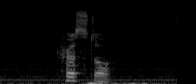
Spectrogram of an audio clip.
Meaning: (noun) A solid composed of an array of atoms or molecules possessing long-range order and arranged in a pattern which is periodic in three dimensions
- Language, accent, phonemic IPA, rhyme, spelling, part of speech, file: English, Canada, /ˈkɹɪstəl/, -ɪstəl, crystal, noun / adjective, En-ca-crystal.ogg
